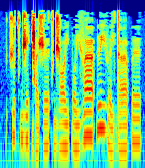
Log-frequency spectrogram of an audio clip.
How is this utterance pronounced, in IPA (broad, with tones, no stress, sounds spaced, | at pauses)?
t͡ʃ u˦ t͡s d͡ʒ e˦ ǁ ɐ˩ ʃ ɘː˨ t͡s d͡ʒ ɔː˨ j p o˨ j v ɐː˦ ʔ ɨ˥ j β ɘ˩ j d ɐː˨ p ɘ˥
